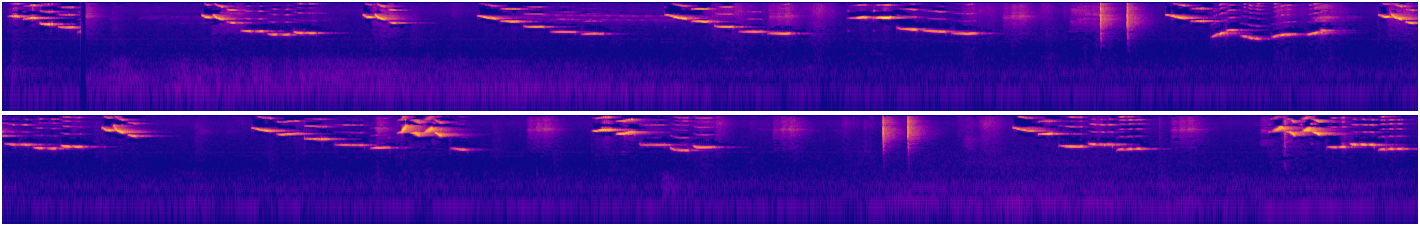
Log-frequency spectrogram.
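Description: Caged flycatcher (sikatan) singing: short phrases of clear, flute-like whistled notes that slide downward from high to lower pitch, repeated every couple of seconds with brief pauses between phrases.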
